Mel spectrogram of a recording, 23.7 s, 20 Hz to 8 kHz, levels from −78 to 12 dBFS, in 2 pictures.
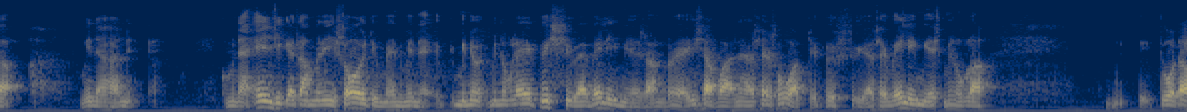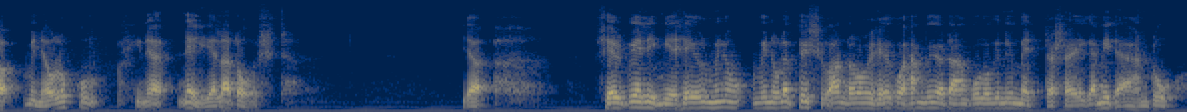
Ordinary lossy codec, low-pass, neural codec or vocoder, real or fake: none; 7.2 kHz; none; real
